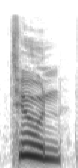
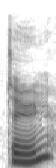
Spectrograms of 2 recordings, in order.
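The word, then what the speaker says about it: Thun: Toon. That's where I was born. – That's T-H-U-N, but pronounced Toon.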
